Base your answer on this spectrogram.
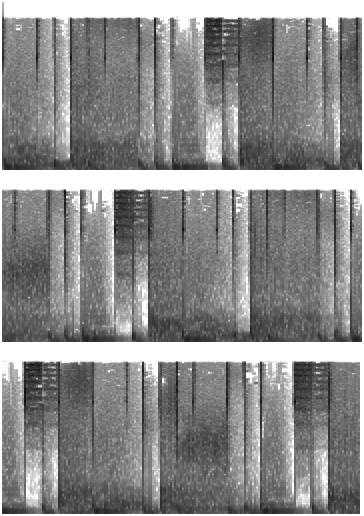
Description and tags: beatdown mgreel
Formatted for the Make Noise Morphagene.
This reel consists of a spliced drum rhythm. The final splice is the whole loop without any splices.
Distorted and super compressed modular drums.
compressed, distorted, mgreel, morphagene, synth-drums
